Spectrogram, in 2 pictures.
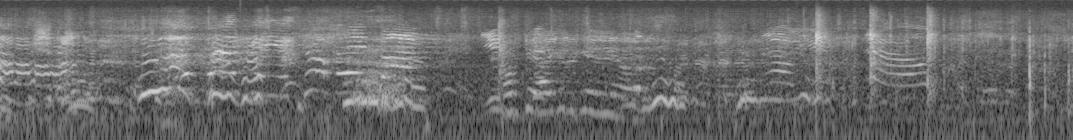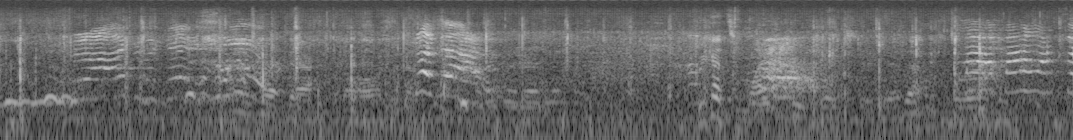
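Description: Children shout and squeal playfully outdoors nearby.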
